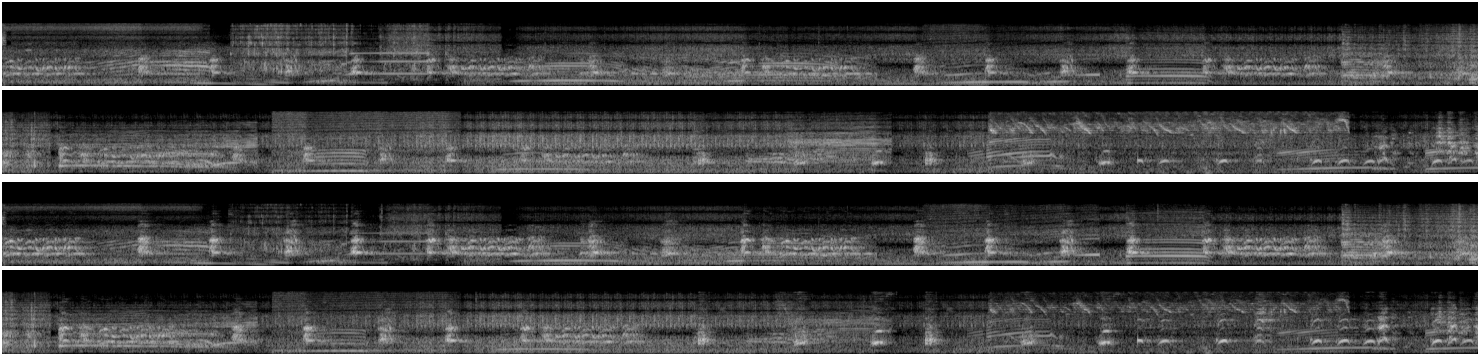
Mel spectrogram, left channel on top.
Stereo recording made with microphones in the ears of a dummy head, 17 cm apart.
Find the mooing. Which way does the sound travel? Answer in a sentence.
You can hear the mooing go right and come back.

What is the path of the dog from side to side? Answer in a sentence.
You can hear the dog stay in one place.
